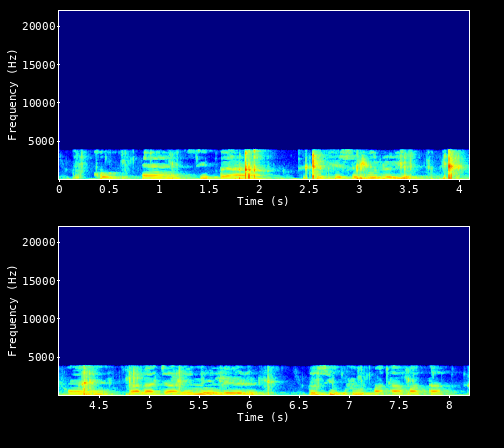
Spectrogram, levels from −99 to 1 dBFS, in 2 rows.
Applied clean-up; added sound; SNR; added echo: none; Chewing, mastication; -1 dB; reverberation time 0.5 s.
